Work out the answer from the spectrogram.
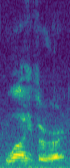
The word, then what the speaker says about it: wyvern: How do you go about pronouncing it? Just tell me. Wyvern. Wyvern.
